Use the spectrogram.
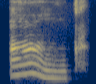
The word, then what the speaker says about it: आंख: Next है आ plus चंद्र बिंदु plus ख, उच्चारण है आंख, आंख।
